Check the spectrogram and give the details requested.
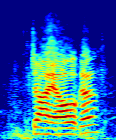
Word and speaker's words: Dialga: i really don't know how to say dial go correctly I don't think anyone does Dialga no that's the proper way um so what's all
